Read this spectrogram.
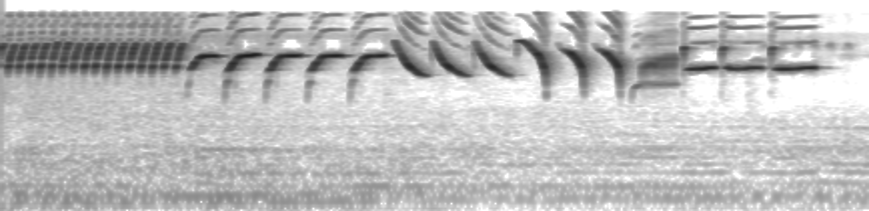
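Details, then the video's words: Singing canary opens with a very rapid trill. It moves into a series of separate down-slurred whistles, then loud falling sweeps, and ends on a few short, level, piping notes. "Canary Birds Song | The Best Canary Sounds"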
